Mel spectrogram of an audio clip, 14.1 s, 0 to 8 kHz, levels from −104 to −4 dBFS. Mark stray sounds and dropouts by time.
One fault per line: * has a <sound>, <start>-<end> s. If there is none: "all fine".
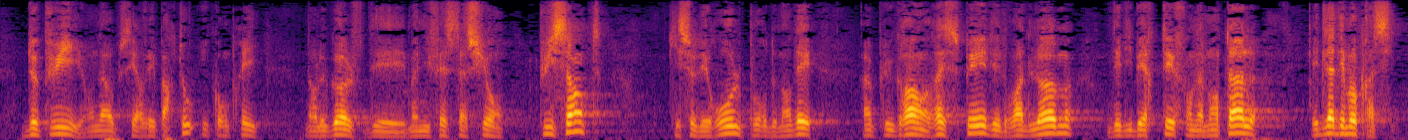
all fine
